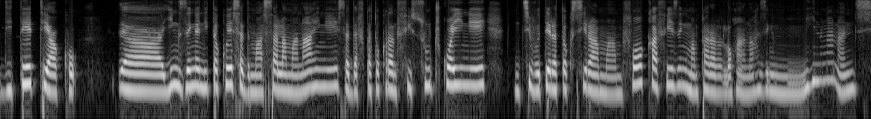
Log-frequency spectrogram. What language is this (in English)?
Northern Betsimisaraka Malagasy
